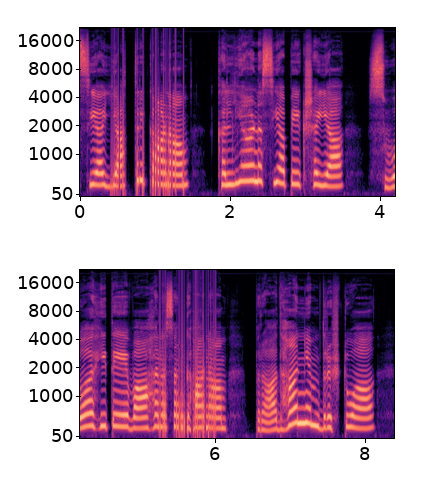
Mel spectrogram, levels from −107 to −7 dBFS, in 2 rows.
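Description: Processor overload crackle appears twice, from 0.40 to 1.38 s and again from 5.26 to 6.01 s. In both stretches the processor falls behind and misses dozens of buffer deadlines in quick succession, with the spacing suggesting buffers of around 10 ms. Each miss drops in a hard-edged sliver of silence, so the speech is chopped by a rapid stream of tiny gaps, heard as a gritty, tearing crackle that stops as soon as the load eases.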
